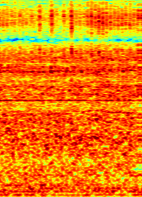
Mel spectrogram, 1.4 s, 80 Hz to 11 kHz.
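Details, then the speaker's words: Hawker 800XP business jet on a suspected post-maintenance stall check: loud, steady low buzzing rattle of the stall warning stick shaker over engine and airflow roar, with the nose held well up before an abrupt stall. "You'll hear the stall warning stick shaker in a second. And then you'll see the right. There we go. Stick shaker"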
